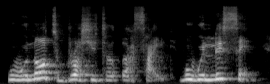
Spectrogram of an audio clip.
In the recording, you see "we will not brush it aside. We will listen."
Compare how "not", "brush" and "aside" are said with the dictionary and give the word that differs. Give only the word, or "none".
none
